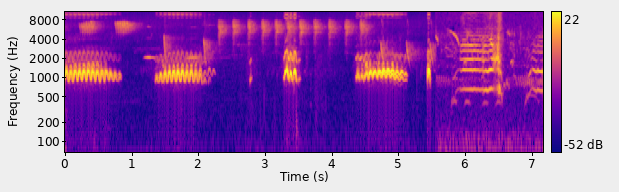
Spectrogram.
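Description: Animal calls: four buzzy, rapidly pulsed calls, each about a second long except a short third one. From about five and a half seconds in, a different animal gives repeated higher, whining calls.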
